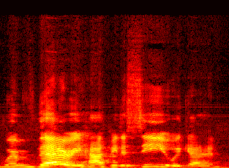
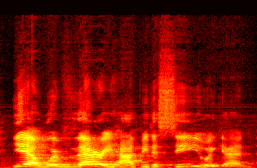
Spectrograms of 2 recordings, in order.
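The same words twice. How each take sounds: First: Dripping sarcasm. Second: Louder eager echo of his sister; little brother bear copying his sister; copycat echo. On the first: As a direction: fake the welcome, sneering. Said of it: "Her voice dripped with sarcasm". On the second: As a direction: parrot her line to back her up. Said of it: "echoed the brother bear". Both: Acted.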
